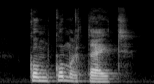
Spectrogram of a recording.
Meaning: silly season
- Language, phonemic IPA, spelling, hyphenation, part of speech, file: Dutch, /kɔmˈkɔ.mərˌtɛi̯t/, komkommertijd, kom‧kom‧mer‧tijd, noun, Nl-komkommertijd.ogg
